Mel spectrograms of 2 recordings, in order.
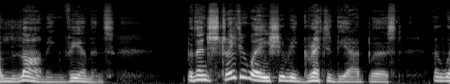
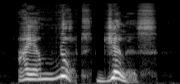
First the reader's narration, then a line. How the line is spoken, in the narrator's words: snapped Mrs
